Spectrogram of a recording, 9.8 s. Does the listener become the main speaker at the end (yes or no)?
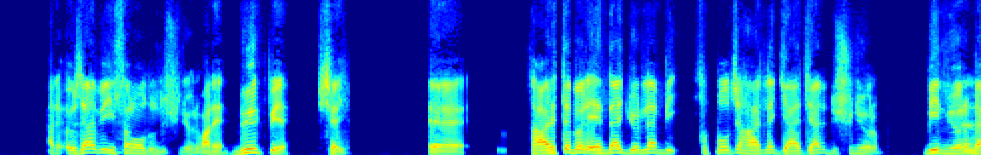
no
